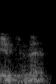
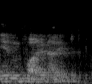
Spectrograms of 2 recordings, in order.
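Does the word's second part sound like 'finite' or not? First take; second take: not like finite; like finite. First: The word is said with stress on the first syllable. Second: The word is said like 'in' plus 'finite'. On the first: The speaker calls it right. "we call it infinite" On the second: The speaker calls it wrong. "which we don't pronounce that way"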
